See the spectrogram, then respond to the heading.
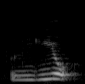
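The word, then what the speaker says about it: liù: Et celui-là, il se prononce Lio. Donc Lio, quatrième ton, voilà. Et ça s'écrit comme ceci. Ceci est un L, je précise, parce que j'écris un peu bizarrement en fait. Ça, c'est un L. Donc c'est L-I-U et quatrième ton.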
